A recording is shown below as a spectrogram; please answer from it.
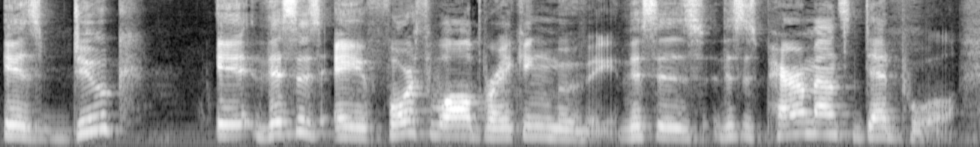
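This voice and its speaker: A man's voice: fairly high pitch, unhurried. A man hosting a panel discussion on entertainment news, riffing in a casual way and swearing now and then. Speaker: talk show host.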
